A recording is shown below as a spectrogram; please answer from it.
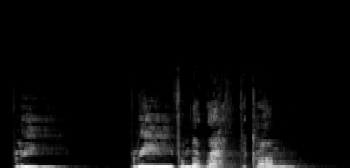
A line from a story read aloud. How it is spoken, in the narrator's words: the Holy Spirit whispers in his ear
